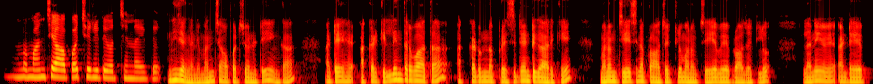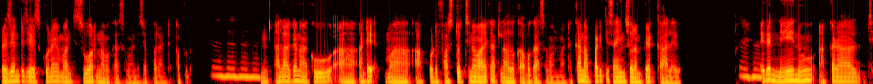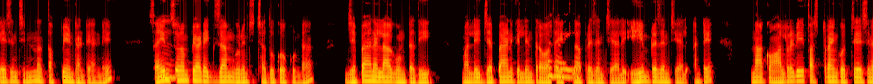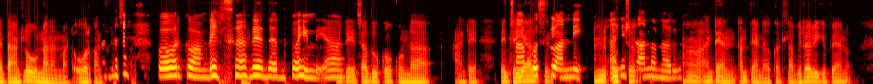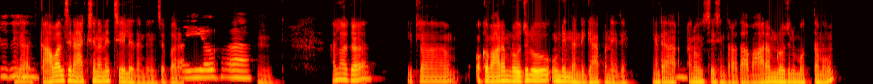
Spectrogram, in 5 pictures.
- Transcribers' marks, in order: in English: "అపార్చునిటీ"; in English: "ఆపర్చునిటీ"; in English: "ప్రెసిడెంట్"; in English: "ప్రెజెంట్"; in English: "సైన్స్ ఒలంపియాడ్"; other background noise; in English: "సైన్స్ ఒలంపియాడ్ ఎగ్జామ్"; in English: "ప్రెజెంట్"; in English: "ప్రెజెంట్"; in English: "ఆల్రెడీ ఫస్ట్"; in English: "ఓవర్ కాన్‌ఫిడె‌న్స్‌తోని"; unintelligible speech; laughing while speaking: "ఓవర్ కామిడెన్స్ అనేది అర్థమయింది"; tapping; in English: "అ అనౌన్స్"
- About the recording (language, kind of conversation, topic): Telugu, podcast, విఫలమైనప్పుడు మీరు ఏ పాఠం నేర్చుకున్నారు?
